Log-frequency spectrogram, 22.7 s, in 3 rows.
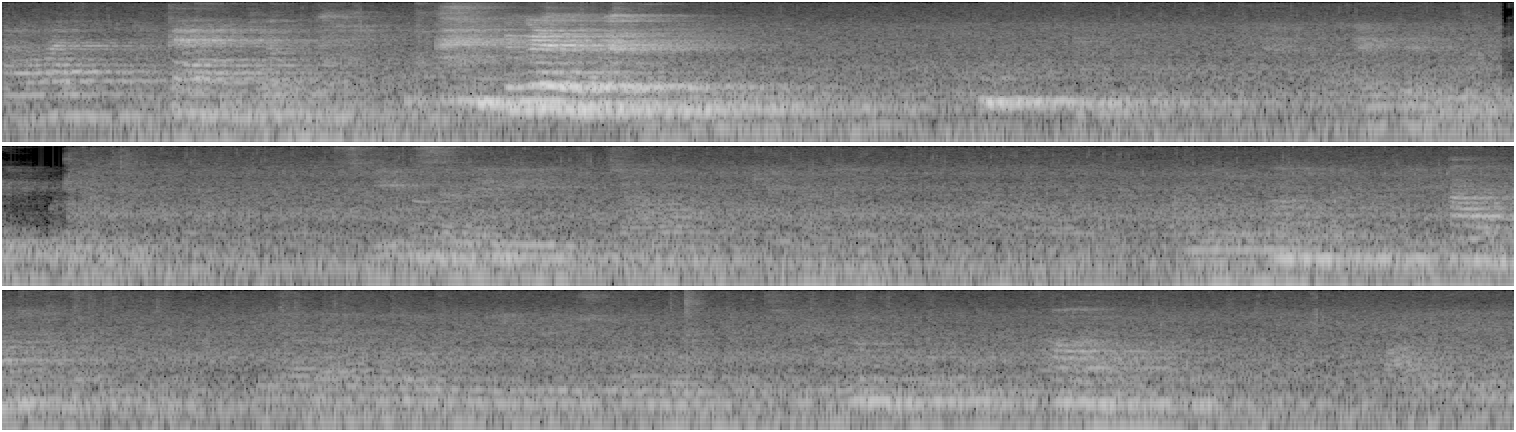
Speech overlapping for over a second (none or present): none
